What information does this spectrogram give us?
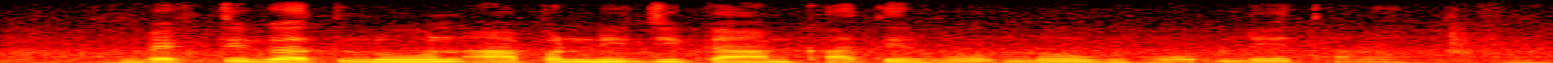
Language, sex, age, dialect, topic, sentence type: Bhojpuri, female, 18-24, Northern, banking, statement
